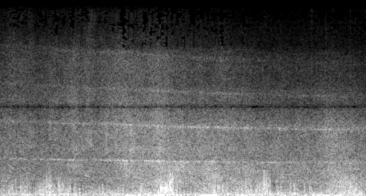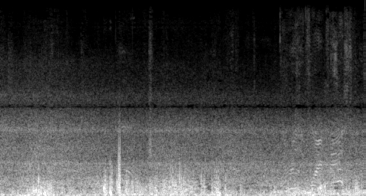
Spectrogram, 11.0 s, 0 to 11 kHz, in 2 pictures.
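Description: Lockheed C-5 Galaxy flying a low pass: the deep rumble of its four turbofan engines, with a steady high whine over it, swelling slightly a couple of seconds in.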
